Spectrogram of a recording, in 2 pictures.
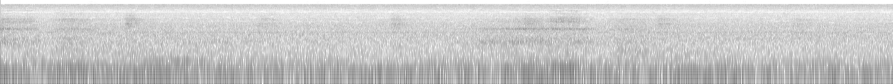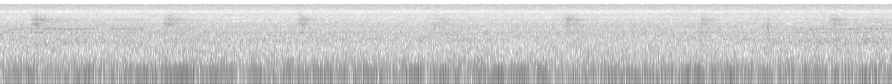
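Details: Dog snoring: steady low rumbling breath noise with faint rhythmic snorts over a continuous low background hum.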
